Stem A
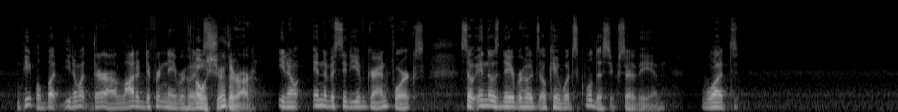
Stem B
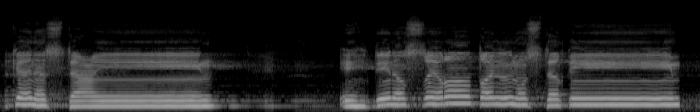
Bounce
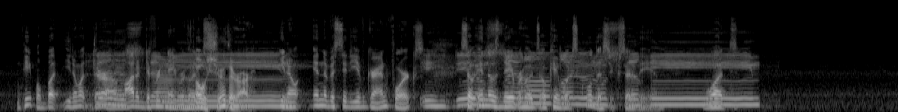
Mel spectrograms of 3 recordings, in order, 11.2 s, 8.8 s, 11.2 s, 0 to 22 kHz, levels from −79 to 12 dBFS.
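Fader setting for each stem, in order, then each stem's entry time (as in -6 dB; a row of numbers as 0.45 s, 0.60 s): +0.5 dB, -5.5 dB; 0.00 s, 1.00 s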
